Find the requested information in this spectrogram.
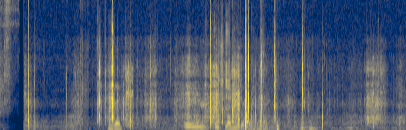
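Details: Giant honey bees swarming as two high nests are harvested; a steady low buzzing drone with layered harmonic hum, broken by sharp clicks and knocks, and a man talking in the background.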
